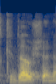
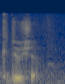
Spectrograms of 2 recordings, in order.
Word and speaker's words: Kedosha: And it's Kedosha, not Kedusha. So while both are right, but many of the Meforshim of the Siddur will tell us that the correct pronunciation is Ubni'ima Kedosha.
